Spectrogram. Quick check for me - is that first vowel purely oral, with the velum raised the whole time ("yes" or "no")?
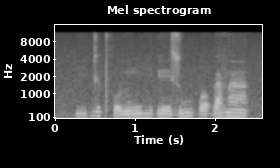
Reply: yes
